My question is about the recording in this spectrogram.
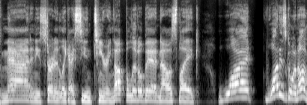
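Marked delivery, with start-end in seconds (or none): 4.4-6.1 high-pitched, bewildered reaction; retold disbelief, voice shooting up; baffled dad. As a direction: act out a parent's astonishment. Dad retelling bewilderment at son's outburst.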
